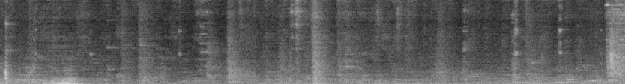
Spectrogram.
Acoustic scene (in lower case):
restaurant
